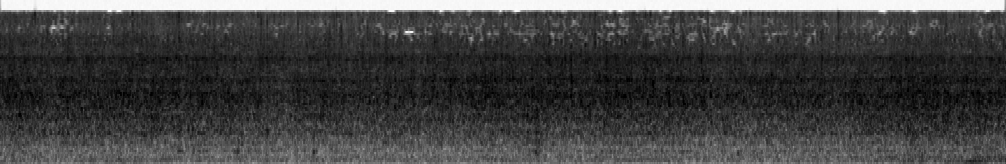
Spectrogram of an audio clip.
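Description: Onions, capsicum and masala paste sizzling steadily in hot oil in a pan.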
